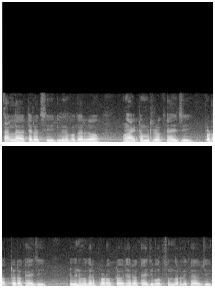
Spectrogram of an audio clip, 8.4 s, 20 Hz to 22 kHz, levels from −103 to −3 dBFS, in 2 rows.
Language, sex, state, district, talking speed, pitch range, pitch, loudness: Odia, male, Odisha, Malkangiri, 120 wpm, 120-125 Hz, 120 Hz, -14 LUFS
